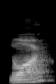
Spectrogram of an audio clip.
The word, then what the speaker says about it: Noir: so there are tons of Spiderman like Spider-Man Noir um I hope I'm saying that right Spider-Man Noir how yeah say say it damz Noir yeah you said it right okay Noir Spiderman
